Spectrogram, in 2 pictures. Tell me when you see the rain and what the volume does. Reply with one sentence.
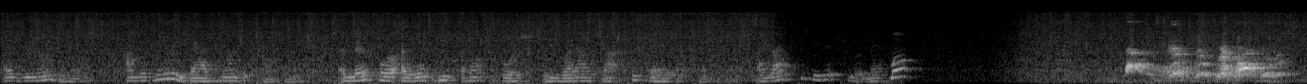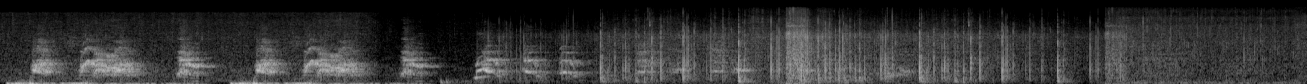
The rain can be heard from 0.0 to 26.0 s, getting louder.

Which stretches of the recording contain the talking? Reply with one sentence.
You can hear the talking from 0.0 to 8.8 s.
